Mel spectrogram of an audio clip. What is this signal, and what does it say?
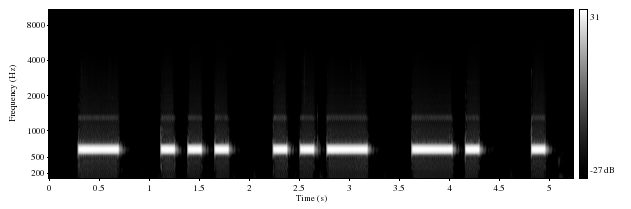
Morse code, heard as a keyed tone, about 9 wpm, 660 Hz. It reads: TSUNE
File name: jh8cbh / 2022cw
